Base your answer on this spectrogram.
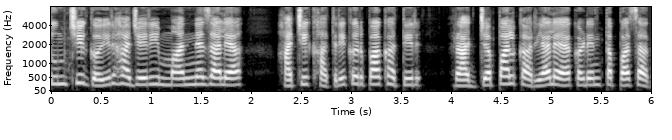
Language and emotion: Goan Konkani, neutral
